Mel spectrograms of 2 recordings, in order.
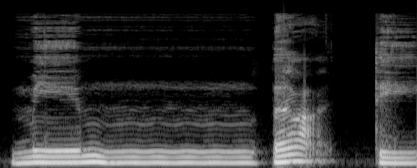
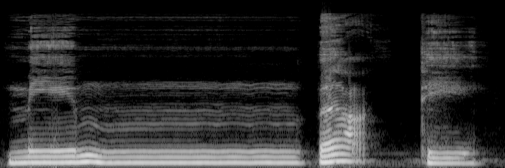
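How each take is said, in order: The two takes are said the same way.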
